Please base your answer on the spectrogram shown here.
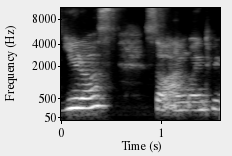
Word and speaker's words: gyros: yos for you um some people may know them as gyos or Gyros but my Greek best friend always tells me they pronounced gyos so I'm going to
